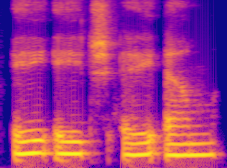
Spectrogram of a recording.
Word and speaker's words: aham: it's a two-part Mantra the first word is aham ah a m pronounced aham the second word is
